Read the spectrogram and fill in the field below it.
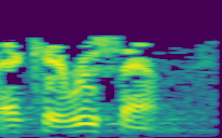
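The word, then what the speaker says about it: ekērussen: And it's spelled E-K-E-R-U-S-S-E-N, ekkerusen.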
